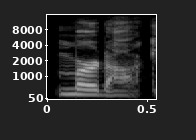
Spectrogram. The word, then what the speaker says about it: Murdaugh: do this on TCO so it's elic it's elic Murdoch it's written Alex murd but it's elic Murdoch like e l i c k elic Murdoch is how you're supposed to pronounce this guy's name look I love you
